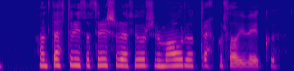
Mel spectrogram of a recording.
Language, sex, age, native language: Icelandic, female, 30-39, Icelandic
